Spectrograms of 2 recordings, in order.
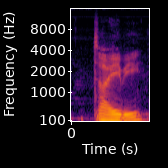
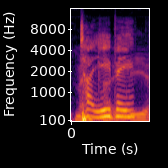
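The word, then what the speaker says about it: Taibbi: Taibbe. Taibbe, thank you very much.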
